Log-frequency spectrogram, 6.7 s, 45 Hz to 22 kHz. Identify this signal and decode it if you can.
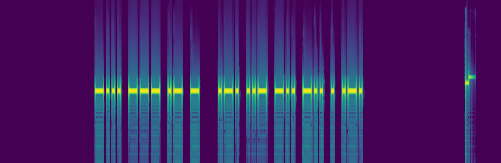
Morse code, heard as a keyed tone, about 31 wpm, 700 Hz. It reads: BOAT RUDDER
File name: practice / 25wpm / Difficult Words - Speed-Racing with Hints - 25wpm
